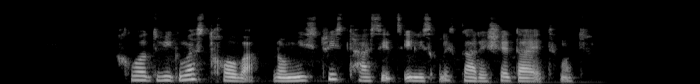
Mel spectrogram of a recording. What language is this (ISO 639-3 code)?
kat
